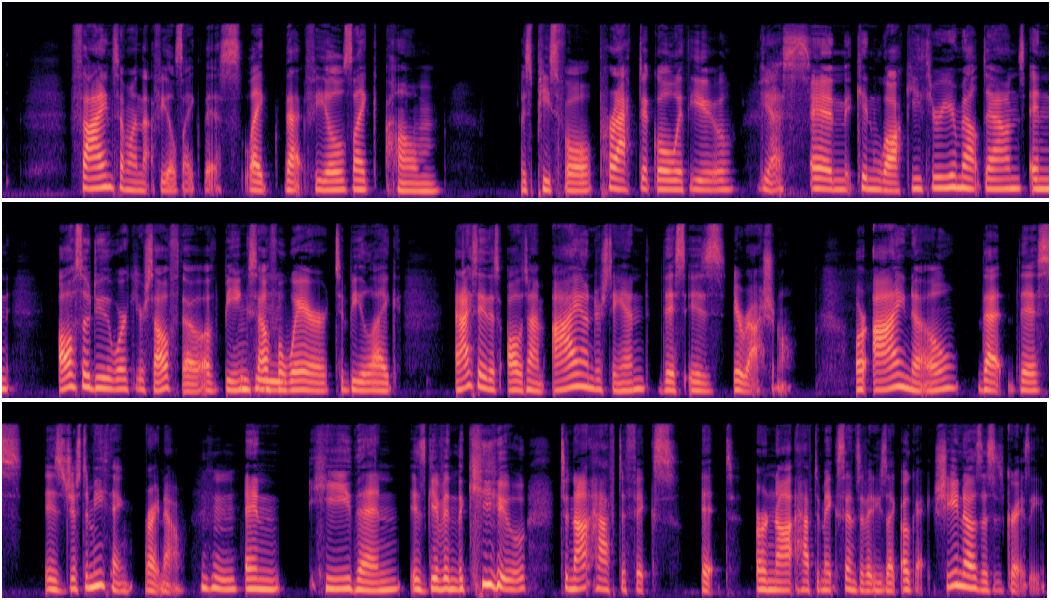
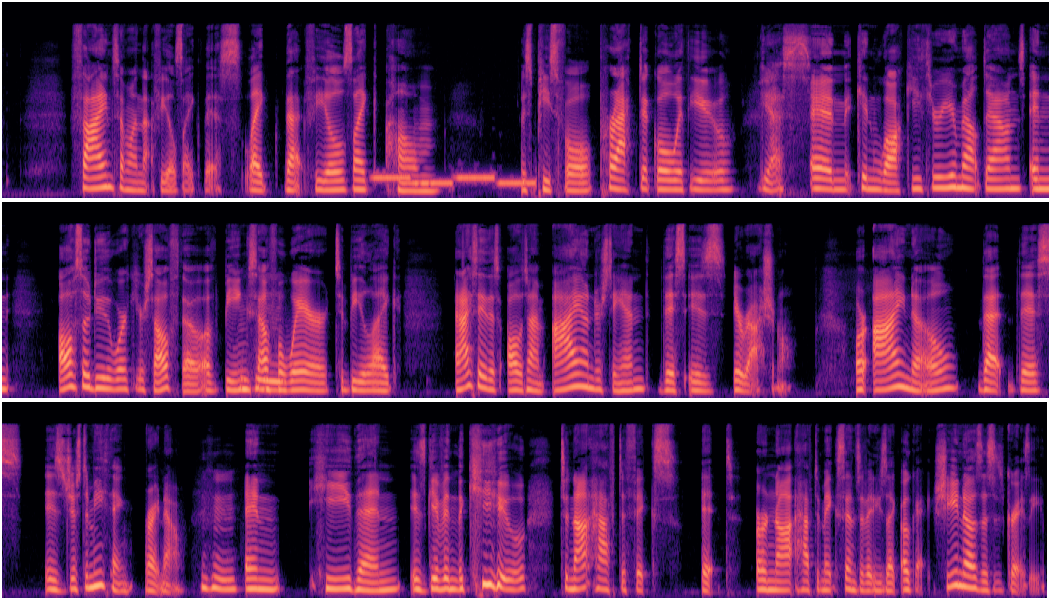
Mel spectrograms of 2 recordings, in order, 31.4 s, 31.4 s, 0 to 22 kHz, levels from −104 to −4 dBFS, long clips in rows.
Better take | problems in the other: first | siren; noticeable; from 3.5 to 5.5 s; peak 7 dB below the speech

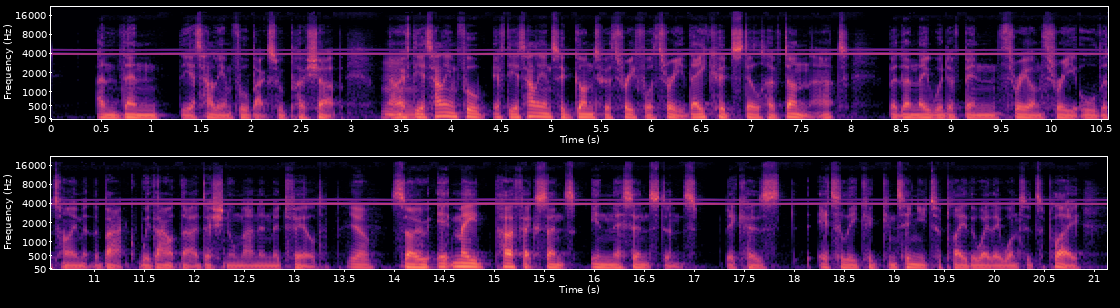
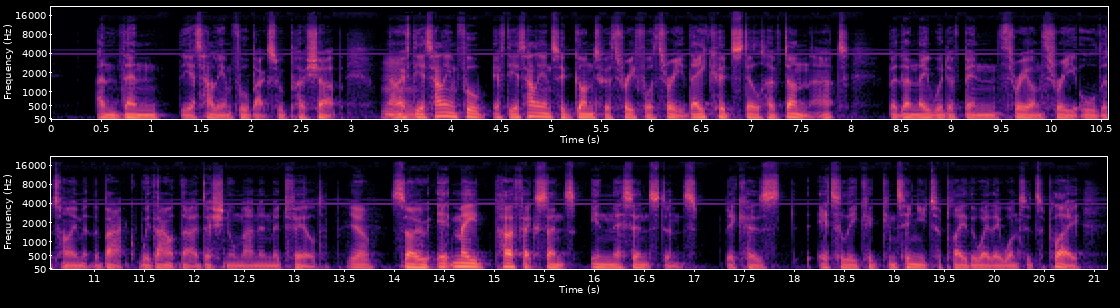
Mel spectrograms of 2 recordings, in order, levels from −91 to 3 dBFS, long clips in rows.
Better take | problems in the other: second | high-pitched whine; loud; throughout; 4 kHz, 10 dB below the speech; faint in the second

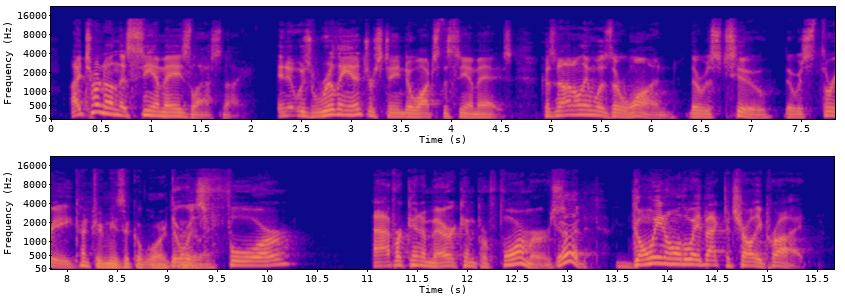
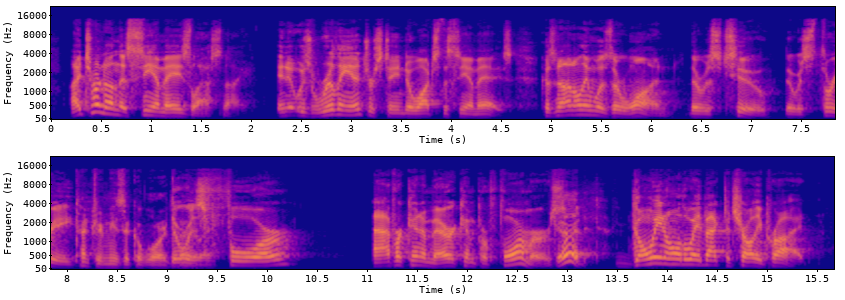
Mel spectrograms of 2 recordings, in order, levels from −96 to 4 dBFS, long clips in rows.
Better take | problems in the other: first | thin; very; fading below 450 Hz

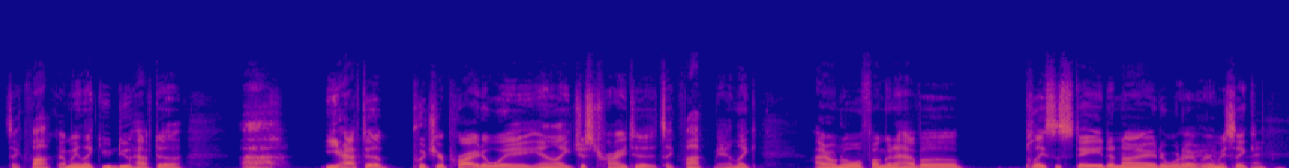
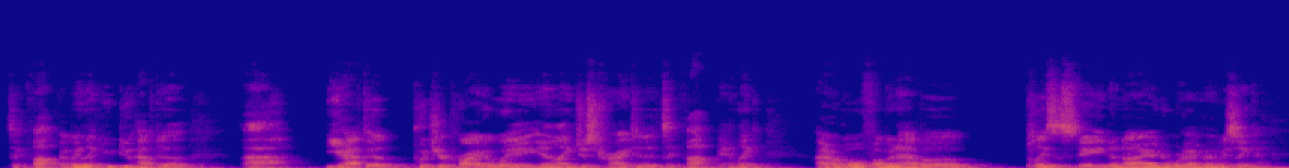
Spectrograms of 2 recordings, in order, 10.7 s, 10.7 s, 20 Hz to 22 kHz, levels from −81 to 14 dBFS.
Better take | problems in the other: first | off-mic speech; far // room echo; slight; dies away in 0.6 s

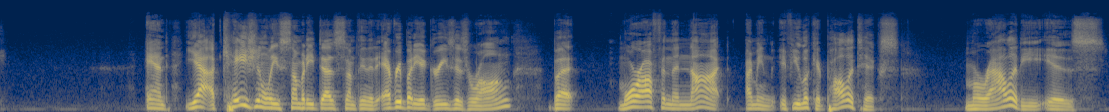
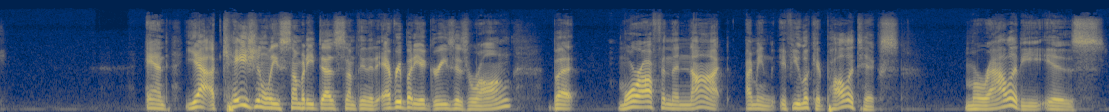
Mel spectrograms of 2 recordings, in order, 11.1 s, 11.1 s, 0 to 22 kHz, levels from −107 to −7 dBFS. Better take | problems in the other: second | muffled; slightly; fading above 3 kHz

